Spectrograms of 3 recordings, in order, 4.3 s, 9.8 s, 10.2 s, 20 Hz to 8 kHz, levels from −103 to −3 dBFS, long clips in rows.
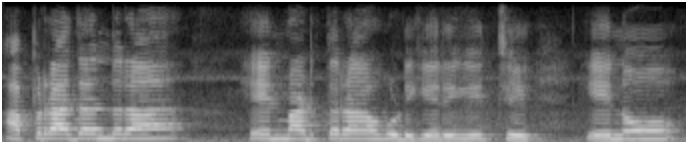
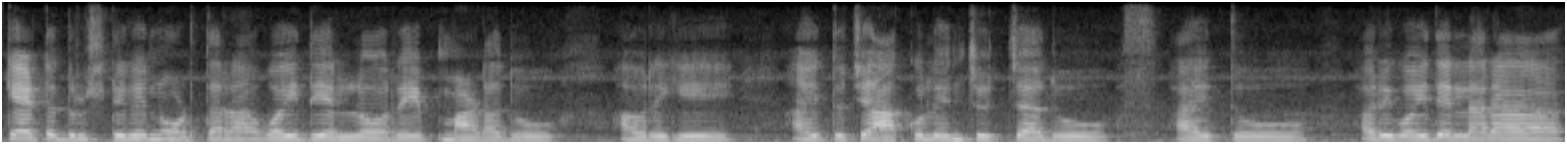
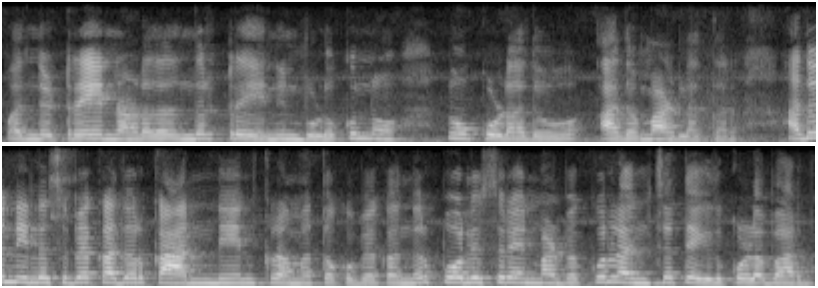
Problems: none marked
